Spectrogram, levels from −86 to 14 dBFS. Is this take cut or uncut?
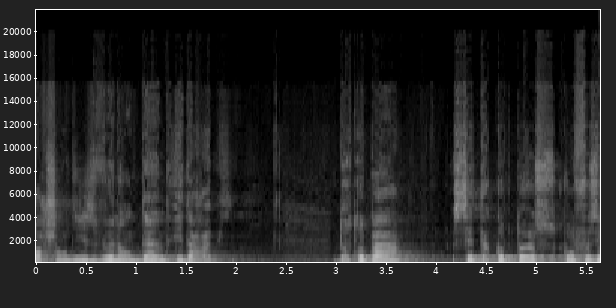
cut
